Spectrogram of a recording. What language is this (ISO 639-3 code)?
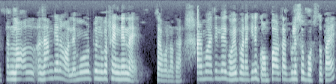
asm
